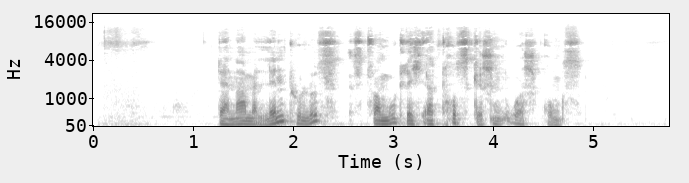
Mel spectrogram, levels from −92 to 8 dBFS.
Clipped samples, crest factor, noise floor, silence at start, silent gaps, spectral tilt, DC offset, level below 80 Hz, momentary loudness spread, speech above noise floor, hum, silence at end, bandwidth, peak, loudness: under 0.1%; 18 dB; -82 dBFS; 0.1 s; none; -3.5 dB/octave; under 0.1%; -76 dBFS; 16 LU; 37 dB; none; 0.9 s; 15 kHz; -28 dBFS; -45 LUFS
